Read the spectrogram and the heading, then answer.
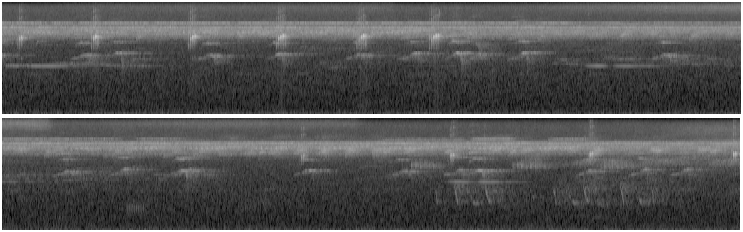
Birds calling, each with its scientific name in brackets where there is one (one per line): Amazonian Motmot (Momotus momota)
Thrush-like Wren (Campylorhynchus turdinus)
Hauxwell's Thrush (Turdus hauxwelli)
Black-faced Antthrush (Formicarius analis)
